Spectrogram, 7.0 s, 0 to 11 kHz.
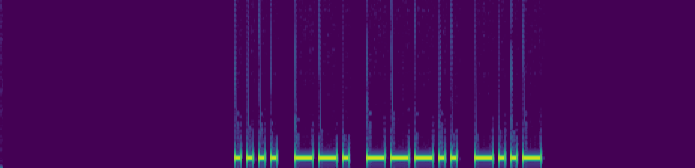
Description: Morse code, heard as a keyed tone, about 20 wpm, 700 Hz. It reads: HG8X
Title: DXCC-100 Call Signs - 4 Characters - Repeated 2x - 20wpm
